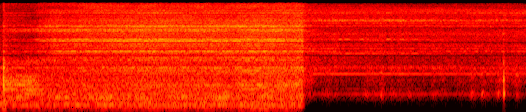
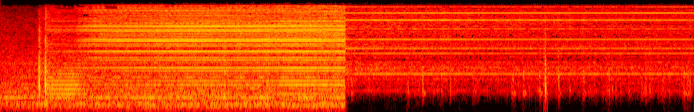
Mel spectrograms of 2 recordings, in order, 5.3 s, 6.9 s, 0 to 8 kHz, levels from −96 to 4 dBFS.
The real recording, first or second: second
